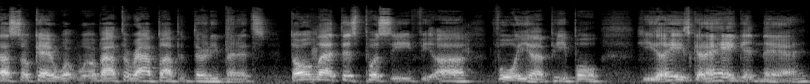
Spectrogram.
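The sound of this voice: A man puts on a hoarse character voice in a New York accent, with a medium pitch and a moderate pace and hardly any pauses.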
